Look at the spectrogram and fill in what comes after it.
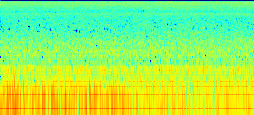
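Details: Western honey bees make a dense, low, steady buzz, many wings humming together with a slight uneven pulse, as a weak queenless colony is robbed by a stronger colony.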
